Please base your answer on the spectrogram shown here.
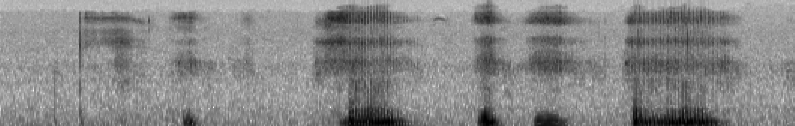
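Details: Small dog asleep, snoring surprisingly loud: deep rasping breaths of about half a second each, with two quick snorts between them, in a quiet indoor room.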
